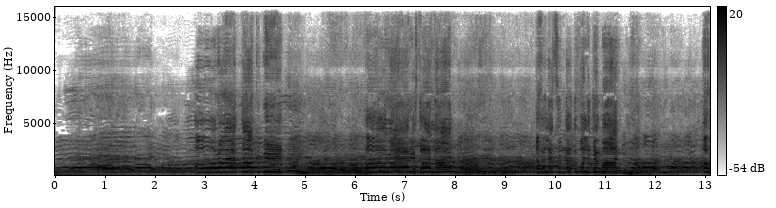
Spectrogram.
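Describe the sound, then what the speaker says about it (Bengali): A large crowd at an Islamic religious gathering (waz mahfil) loudly chants slogans in unison, their massed voices rising in repeated rhythmic shouts that stay sustained and close. "আমার সাথে কে কে আছেন হাত তুলে স্লোগান লো"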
